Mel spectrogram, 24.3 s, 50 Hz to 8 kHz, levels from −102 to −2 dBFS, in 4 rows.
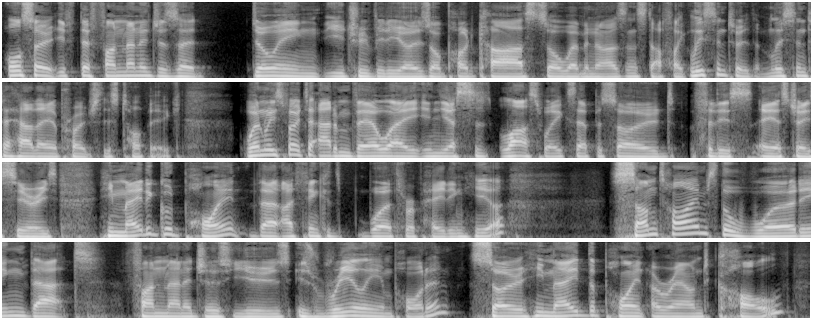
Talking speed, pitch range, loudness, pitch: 170 wpm, 115-145 Hz, -21 LUFS, 125 Hz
